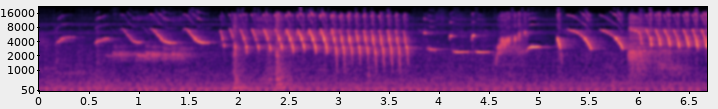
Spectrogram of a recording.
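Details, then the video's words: Canary singing as a lure for other canaries: looping descending whistles, then dense high rattling trills, short buzzy phrases and more sweeping notes in quick succession. "Pancingan Kenari / Masteran Kenari / Dijamin Langsung Bunyi"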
